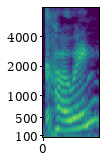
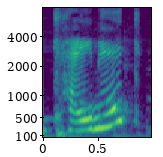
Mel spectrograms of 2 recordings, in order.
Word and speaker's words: Koenig: first episode on cereal I pronounce Sarah the presenter of that name massively famous as Sarah Cohen I think I said and it's actually Koenig and it has taken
